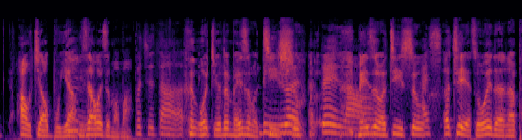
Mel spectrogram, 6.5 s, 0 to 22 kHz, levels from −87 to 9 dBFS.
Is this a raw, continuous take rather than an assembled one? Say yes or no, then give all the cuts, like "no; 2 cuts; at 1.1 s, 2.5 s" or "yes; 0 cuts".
no; 1 cut; at 1.0 s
